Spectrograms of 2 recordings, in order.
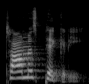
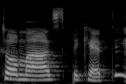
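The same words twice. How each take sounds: First: THOMAS PIKETTY said the plain American way, higher; Ohioan pronunciation. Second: "Thomas Piketty" as toh-MAHS pee-KET-tee; botched French "Thomas Piketty" that comes out Italian, stressed on KET; Italian-sounding pronunciation. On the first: Host guessing at a French economist's name as an Ohioan, American pronunciation of "Thomas Piketty". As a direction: say "Thomas Piketty" with an English TH-name and light middle syllable. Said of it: "an Ohioan".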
